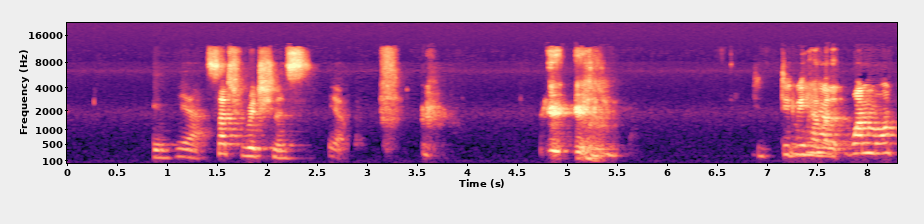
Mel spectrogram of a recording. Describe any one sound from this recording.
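A woman speaks calmly, heard through an online call.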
